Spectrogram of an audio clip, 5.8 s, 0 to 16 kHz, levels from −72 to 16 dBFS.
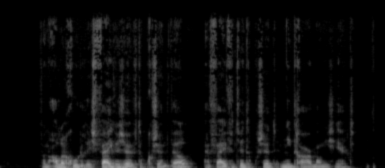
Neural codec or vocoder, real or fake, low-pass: none; real; 14.4 kHz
